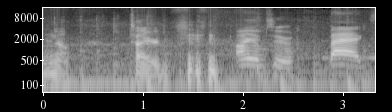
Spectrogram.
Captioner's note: laughing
